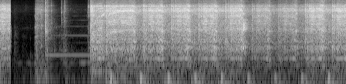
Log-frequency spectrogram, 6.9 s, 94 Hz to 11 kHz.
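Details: Mazda MX-5 NB 140 after three trackday sessions, hard starting and stalling: cranks and catches, then rough lumpy idle with uneven thumps about twice a second; plugs 2 and 3 white, ignition misfire on two cylinders.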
